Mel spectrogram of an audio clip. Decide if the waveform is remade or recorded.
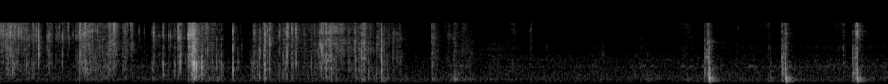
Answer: recorded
